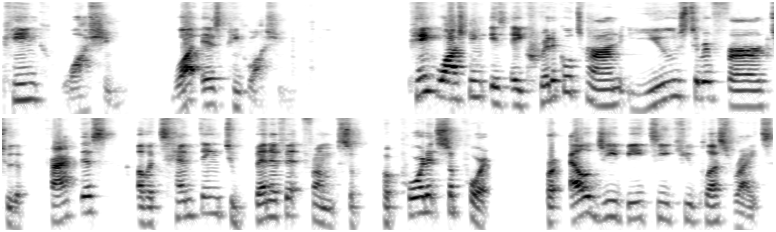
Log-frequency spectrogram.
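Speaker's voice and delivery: slow, careful reading, every word very distinct. Reading a definition aloud to viewers so they get the information, slow, very distinct reading. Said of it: "I'm going to read kind of slow, but very distinctly".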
